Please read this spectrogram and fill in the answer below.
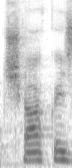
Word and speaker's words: chakra: And I also recognize that the true pronunciation of chakras is chakra.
